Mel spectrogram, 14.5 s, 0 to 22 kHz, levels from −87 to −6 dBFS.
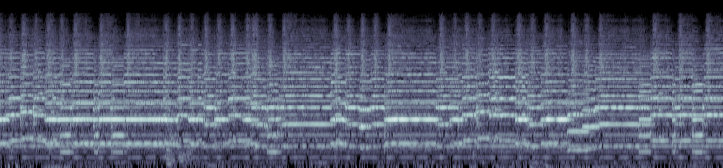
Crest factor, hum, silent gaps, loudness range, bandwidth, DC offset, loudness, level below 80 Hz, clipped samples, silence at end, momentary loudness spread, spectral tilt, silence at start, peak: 12 dB; none; none; 2 LU; 16 kHz; under 0.1%; -22 LUFS; -60 dBFS; under 0.1%; 0 s; 5 LU; 1.5 dB/octave; 0 s; -10 dBFS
